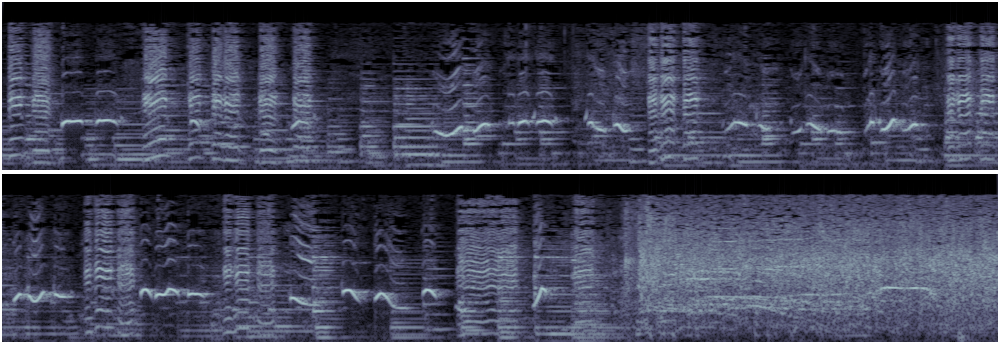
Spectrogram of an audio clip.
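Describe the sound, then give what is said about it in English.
A buzzing kazoo and a sliding swanee whistle play together in short, wobbly, gliding phrases, loudly, before a burst of audience applause takes over near the end. “To feature Willie Rushton on kazoo and Tim Brooke Taylor on Swanee Whistle”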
